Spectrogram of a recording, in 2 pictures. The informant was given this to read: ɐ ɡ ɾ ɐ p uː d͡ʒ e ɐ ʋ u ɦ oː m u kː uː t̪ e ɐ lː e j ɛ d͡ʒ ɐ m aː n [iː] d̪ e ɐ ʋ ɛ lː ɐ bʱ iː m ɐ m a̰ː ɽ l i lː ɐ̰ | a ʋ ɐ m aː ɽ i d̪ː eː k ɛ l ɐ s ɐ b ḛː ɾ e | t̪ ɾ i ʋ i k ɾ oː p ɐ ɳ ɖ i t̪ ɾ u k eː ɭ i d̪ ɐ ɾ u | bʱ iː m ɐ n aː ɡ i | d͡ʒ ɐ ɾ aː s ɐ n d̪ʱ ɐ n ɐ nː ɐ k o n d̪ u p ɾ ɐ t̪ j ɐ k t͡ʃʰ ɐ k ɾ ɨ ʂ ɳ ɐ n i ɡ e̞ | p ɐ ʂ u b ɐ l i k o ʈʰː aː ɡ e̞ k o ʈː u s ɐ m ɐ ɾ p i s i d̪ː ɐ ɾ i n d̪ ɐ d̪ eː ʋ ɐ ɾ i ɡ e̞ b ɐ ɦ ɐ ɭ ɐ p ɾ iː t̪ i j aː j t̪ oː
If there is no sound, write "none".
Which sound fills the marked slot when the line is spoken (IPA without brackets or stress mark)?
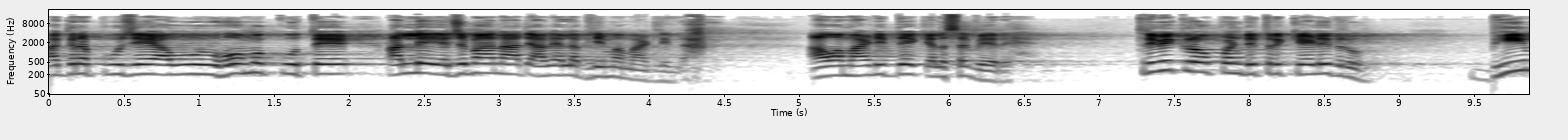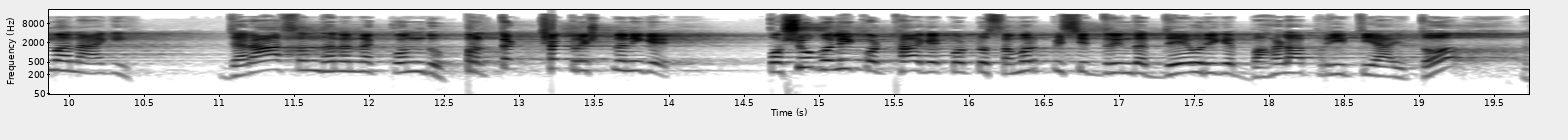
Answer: aː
